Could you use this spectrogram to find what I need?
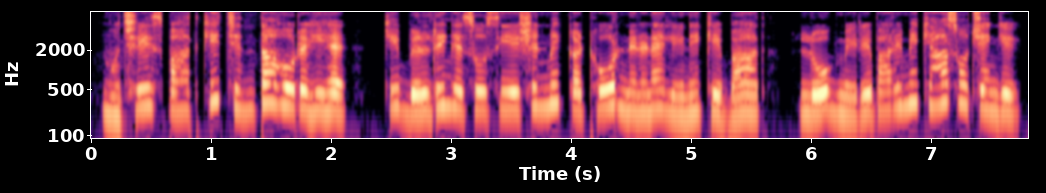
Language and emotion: Hindi, fearful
